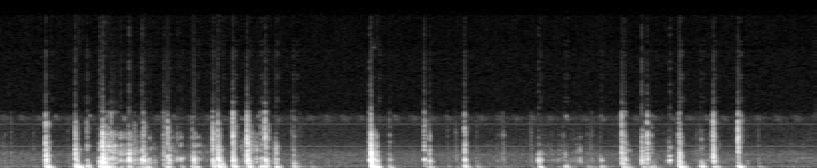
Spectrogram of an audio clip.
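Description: Computer keyboard keys are tapped in short irregular bursts and single clicks, close and clear, with brief gaps between words as text is typed into a page layout program.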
